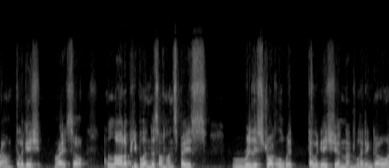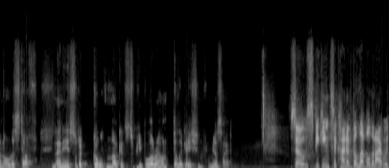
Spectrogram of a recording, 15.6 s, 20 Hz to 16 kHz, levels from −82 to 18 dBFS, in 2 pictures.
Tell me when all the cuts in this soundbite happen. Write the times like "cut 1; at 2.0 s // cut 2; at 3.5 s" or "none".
cut 1; at 8.8 s // cut 2; at 13.6 s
